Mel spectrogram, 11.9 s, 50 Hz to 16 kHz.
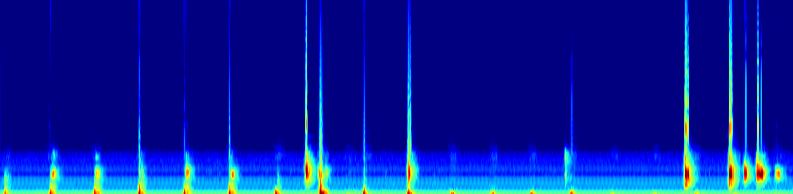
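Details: Korotkoff sounds in a blood pressure practice recording while a sphygmomanometer cuff deflates: regular soft tapping thumps at about 90 per minute, with some background noise.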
